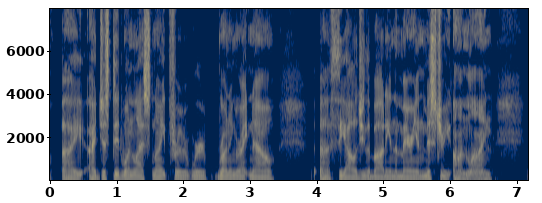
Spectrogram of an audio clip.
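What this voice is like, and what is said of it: Strained, struggling voice. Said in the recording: “I apologize for my voice ... as you can tell, I'm struggling even to talk”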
